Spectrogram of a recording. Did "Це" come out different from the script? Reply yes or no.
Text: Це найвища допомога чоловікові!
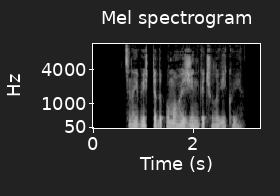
no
